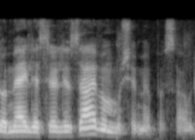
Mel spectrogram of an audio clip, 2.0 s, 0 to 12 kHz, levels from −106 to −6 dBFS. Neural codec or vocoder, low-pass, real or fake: none; 7.2 kHz; real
